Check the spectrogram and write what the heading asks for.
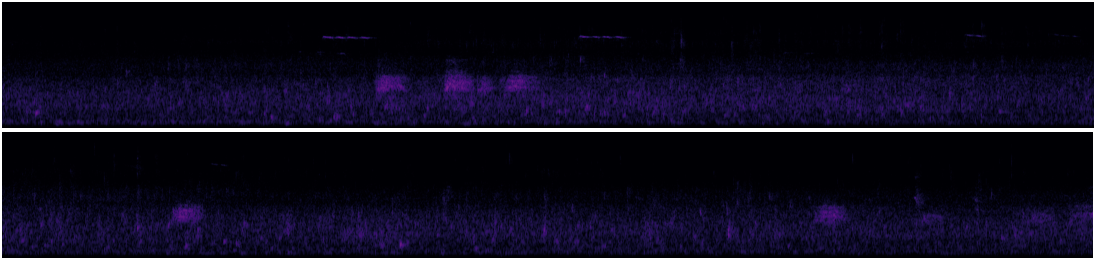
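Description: Faint steady trickle of running water, with a few short bird calls coming in small groups, around five to seven seconds in, near the middle and again near the end, plus two brief high chirps in the first third.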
